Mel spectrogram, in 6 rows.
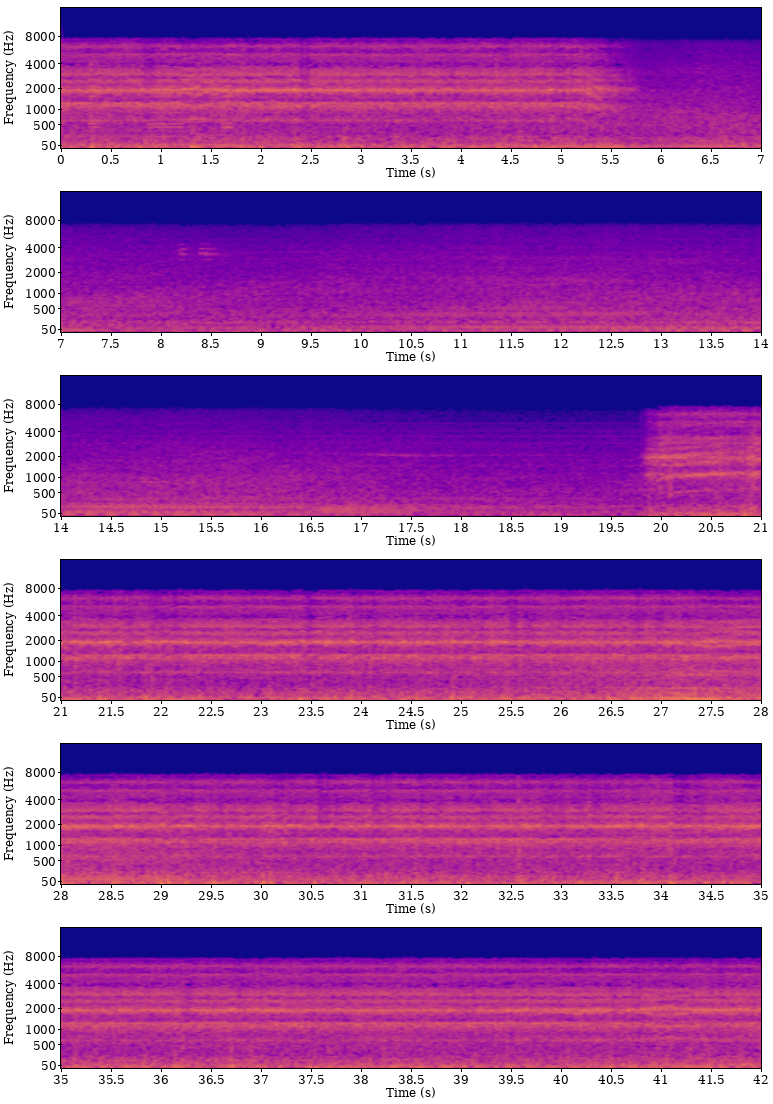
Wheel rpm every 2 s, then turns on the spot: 160, 160, 130, 0, 0, 0, 0, 0, 0, 0, 140, 160, 160, 160, 160, 160, 160, 160, 160, 160, 160.
none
